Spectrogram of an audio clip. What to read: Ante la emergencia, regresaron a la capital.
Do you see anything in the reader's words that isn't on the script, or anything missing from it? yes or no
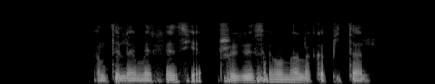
no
